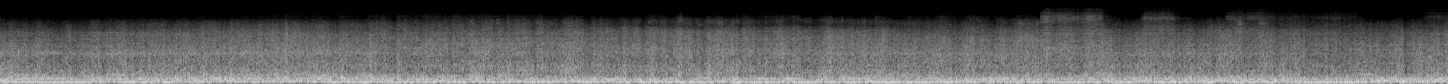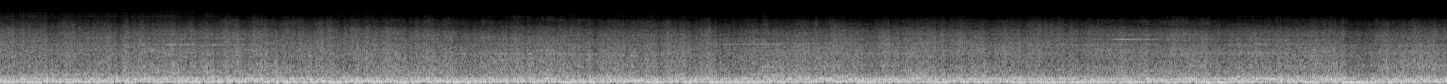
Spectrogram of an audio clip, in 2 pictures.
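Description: Double-stack intermodal freight train's well cars rolling steadily past: a constant, loud low rumble of steel wheels on rail.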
